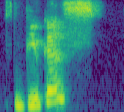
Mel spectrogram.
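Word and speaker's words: Beukes: So my third one is The Shining Girls by Lauren Bucus. I think is how you pronounce it. She said it rhymes with mucus.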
